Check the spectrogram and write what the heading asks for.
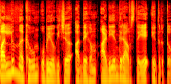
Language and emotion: Malayalam, neutral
